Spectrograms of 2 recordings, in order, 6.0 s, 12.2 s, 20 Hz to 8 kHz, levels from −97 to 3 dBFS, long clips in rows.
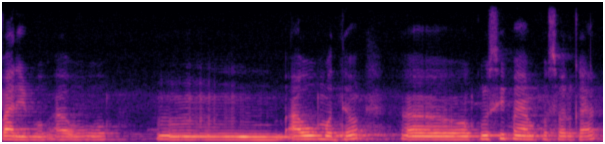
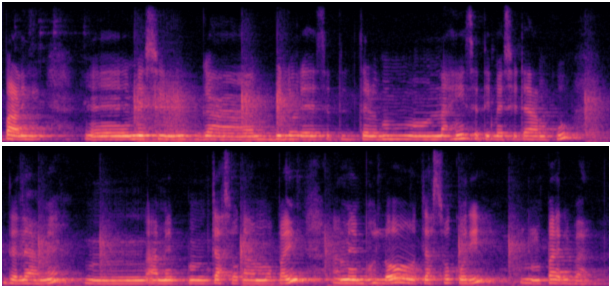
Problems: background sounds at intervals, low volume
